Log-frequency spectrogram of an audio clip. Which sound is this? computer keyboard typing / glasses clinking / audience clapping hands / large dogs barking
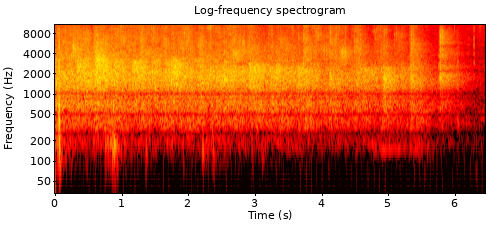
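audience clapping hands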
